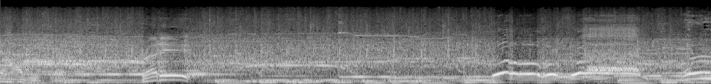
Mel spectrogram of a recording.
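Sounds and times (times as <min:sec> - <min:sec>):
audience applause and cheering welcoming a motivational speaker: 0:00.0 - 0:07.1.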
